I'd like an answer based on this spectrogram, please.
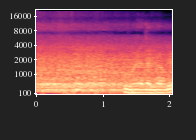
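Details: Brief steady hum from a swarm of honey bees during transfer to a modern hive, a droning tone with a man's voice coming in over the buzz halfway through.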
